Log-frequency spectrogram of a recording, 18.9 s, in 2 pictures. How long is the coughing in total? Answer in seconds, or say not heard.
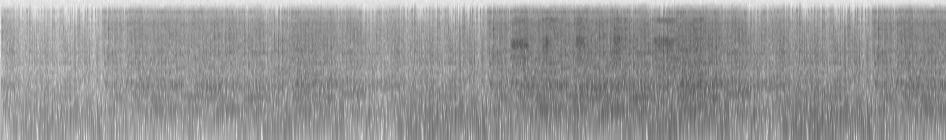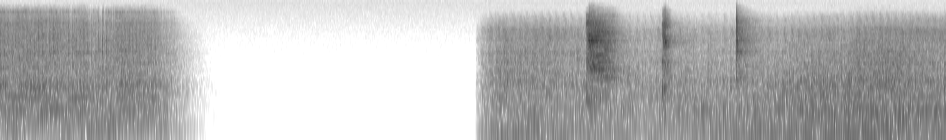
3 s.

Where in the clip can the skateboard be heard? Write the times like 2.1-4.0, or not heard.
not heard.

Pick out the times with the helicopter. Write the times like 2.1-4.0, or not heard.
0.0-11.2, 14.2-18.8.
